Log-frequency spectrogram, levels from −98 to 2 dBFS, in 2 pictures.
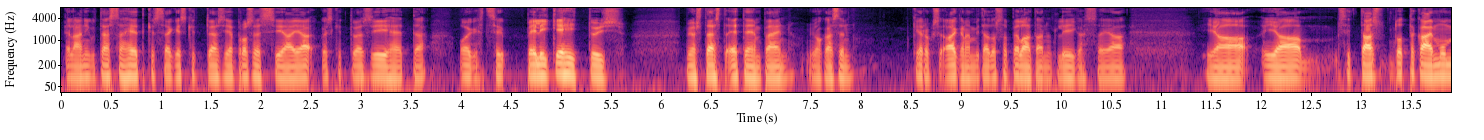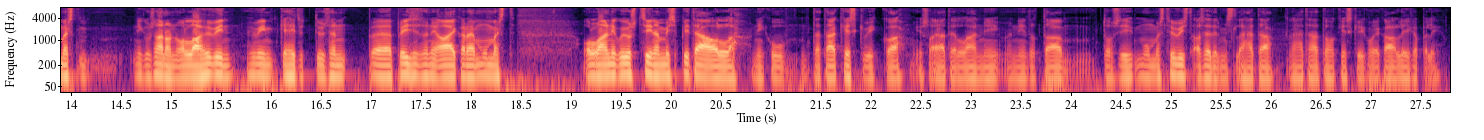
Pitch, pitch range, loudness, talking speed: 95 Hz, 90-105 Hz, -17 LUFS, 165 wpm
